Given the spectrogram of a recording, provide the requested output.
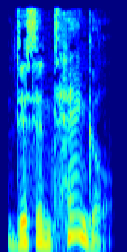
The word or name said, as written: disentangle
